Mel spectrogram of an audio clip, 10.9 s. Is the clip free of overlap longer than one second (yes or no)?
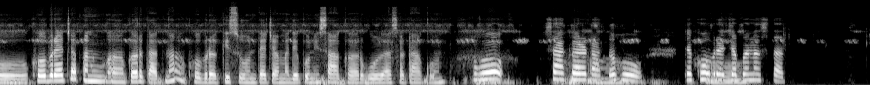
yes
